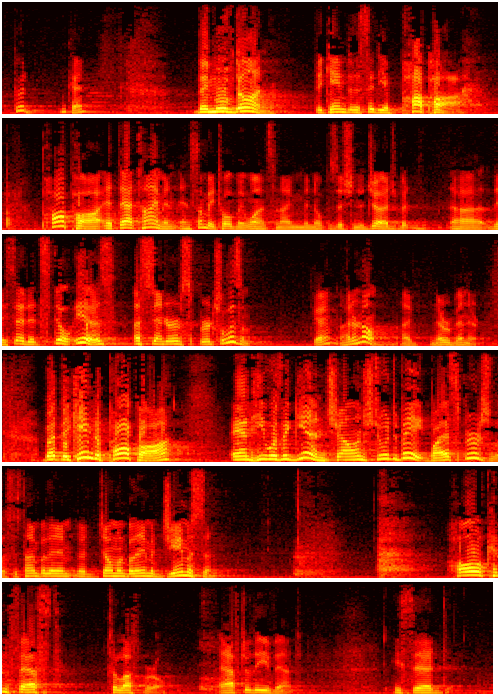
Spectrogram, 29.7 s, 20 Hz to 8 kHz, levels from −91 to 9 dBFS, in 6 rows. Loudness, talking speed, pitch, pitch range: -20 LUFS, 170 wpm, 185 Hz, 150-225 Hz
